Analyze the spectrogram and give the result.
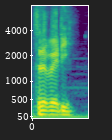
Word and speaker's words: Reverie: Nos acompaña desde República Dominicana, es el director de la clínica eh, Riverí, ¿lo dije bien? ¿O Reverí? Reverí.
